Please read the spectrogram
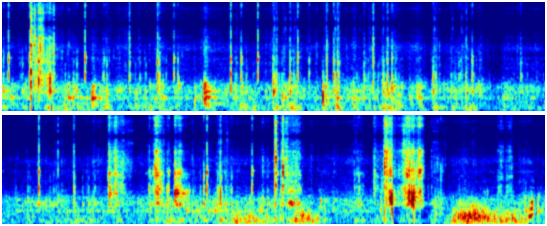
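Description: Mountain bike rolling fast over loose rock, with tyres crunching on stones and a constant rattle and clatter of knocks from the bike. The loudest jolts come in bursts a second or so long, several of them near the end.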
